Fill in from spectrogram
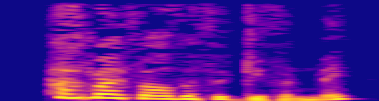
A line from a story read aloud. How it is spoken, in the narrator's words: the princess asked eagerly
